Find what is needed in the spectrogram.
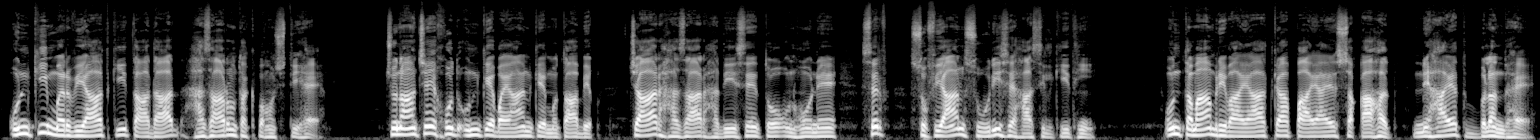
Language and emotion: Urdu, neutral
